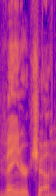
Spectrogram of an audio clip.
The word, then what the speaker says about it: Vaynerchuk: Gary Vaynerchuk. – Vaynerchuk.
